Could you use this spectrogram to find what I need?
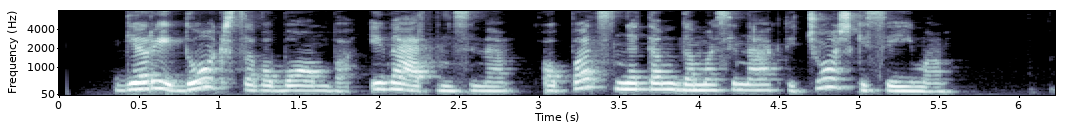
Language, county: Lithuanian, Panevėžys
